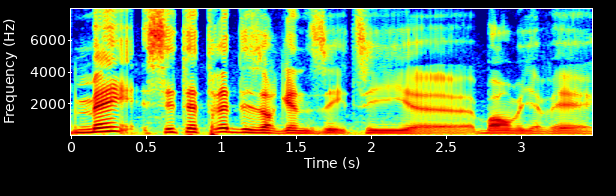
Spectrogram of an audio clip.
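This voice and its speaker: A man with a Quebec accent speaks at a very slow pace. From Quebec, Montreal. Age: 60s. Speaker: podcast host. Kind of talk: casual solo podcast monologue. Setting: airport.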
